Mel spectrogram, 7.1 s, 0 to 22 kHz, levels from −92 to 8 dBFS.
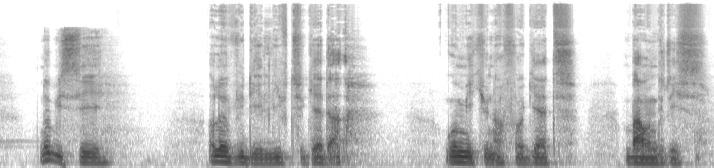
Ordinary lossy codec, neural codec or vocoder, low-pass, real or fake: none; vocoder, 48 kHz, 128 mel bands, Vocos; none; fake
